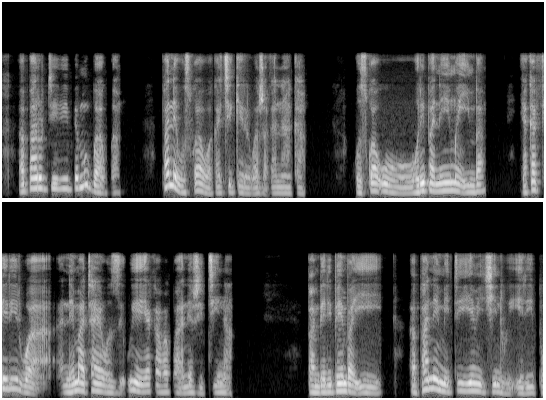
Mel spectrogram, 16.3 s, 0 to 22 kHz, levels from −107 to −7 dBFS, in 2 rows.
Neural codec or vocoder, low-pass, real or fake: none; 7.2 kHz; real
